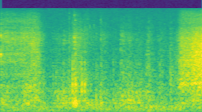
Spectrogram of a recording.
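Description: Large printed paper booklet sheets being handled and slid against each other: a short rustle at the start, a light tap, then a louder rustle of paper starting near the end.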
